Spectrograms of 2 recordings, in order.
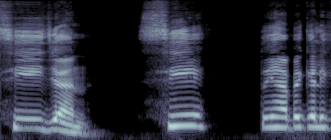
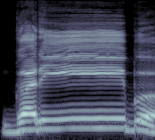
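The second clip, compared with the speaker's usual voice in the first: each syllable stretched out slowly; teacher slowly blends the syllables into a word for kids; slow blended word; much slower than usual. Shown as a demonstration. Teacher to young pupils, blending syllables: slow, drawn out. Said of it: "तो मिलके बन जाएगा".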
